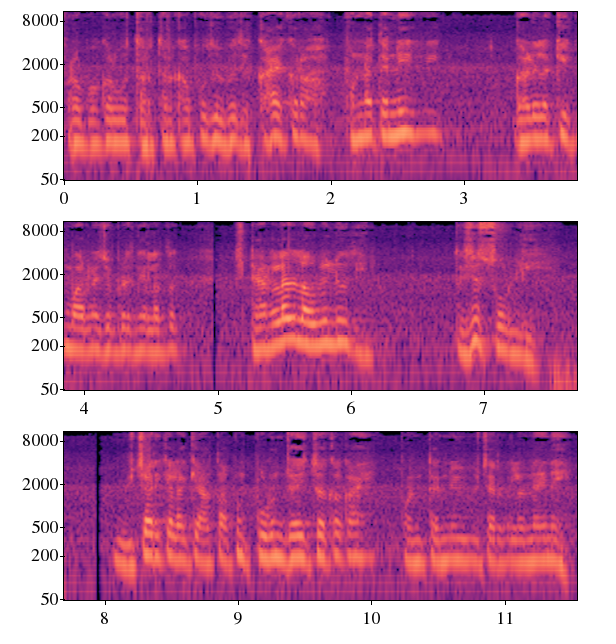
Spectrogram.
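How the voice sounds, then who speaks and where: A man's voice: sits high, steady tone, fairly quick, mellow, a little hiss or hum, poor audio. A man telling a ghost story in an earnest, dramatic way, often repeating phrases for effect. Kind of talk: Marathi horror storytelling.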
